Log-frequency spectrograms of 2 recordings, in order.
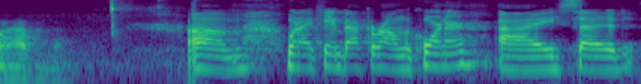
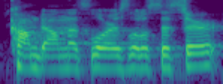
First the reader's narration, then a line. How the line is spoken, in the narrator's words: I said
